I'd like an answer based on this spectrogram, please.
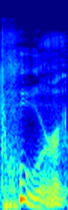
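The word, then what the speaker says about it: pu-erh: One of the variants of black tea is called poor. It's spelled P U R H.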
